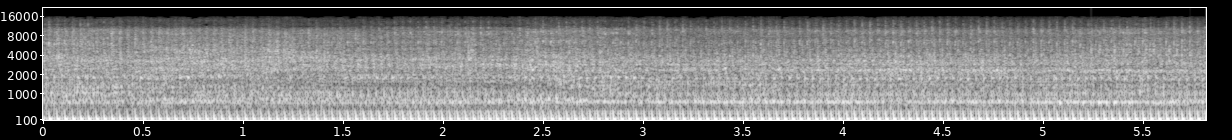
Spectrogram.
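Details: Craftsman 3HP Tecumseh lawn edger after water-contaminated oil change, new carburetor (no leak, primes well), gas line and air filter; single-cylinder runs steady and even at constant speed, no misses or knocks, runs like a champ.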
